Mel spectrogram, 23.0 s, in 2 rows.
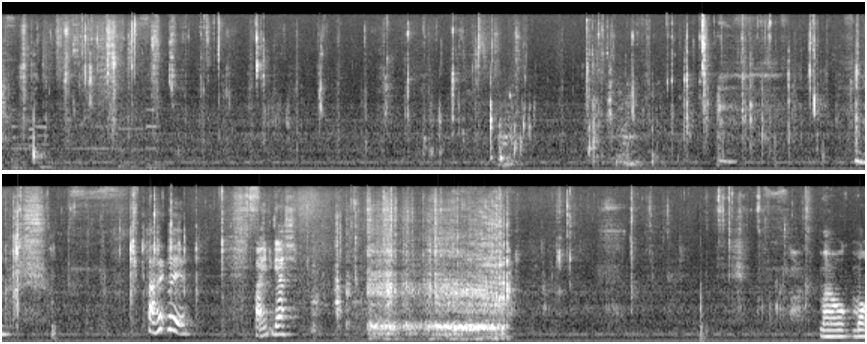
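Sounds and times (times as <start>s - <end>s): person chewing food: 0.0s - 14.7s, 18.6s - 22.4s.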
